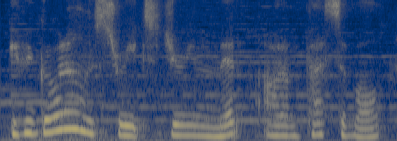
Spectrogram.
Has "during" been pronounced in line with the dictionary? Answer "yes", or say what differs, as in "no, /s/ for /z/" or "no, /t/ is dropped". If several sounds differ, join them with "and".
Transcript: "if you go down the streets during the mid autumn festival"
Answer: yes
